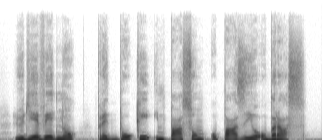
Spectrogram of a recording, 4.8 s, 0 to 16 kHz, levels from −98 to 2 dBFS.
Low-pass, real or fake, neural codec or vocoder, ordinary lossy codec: 14.4 kHz; fake; autoencoder, 48 kHz, 32 numbers a frame, DAC-VAE, trained on Japanese speech; none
